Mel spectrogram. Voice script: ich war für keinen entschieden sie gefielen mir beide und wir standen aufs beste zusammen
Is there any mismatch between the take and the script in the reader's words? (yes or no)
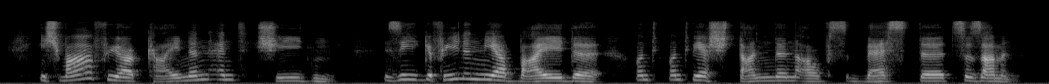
yes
